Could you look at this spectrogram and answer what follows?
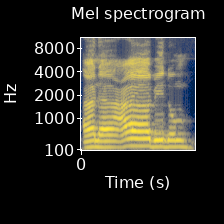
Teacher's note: Kalau kita baca sambung, ana abidun, batal alif.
